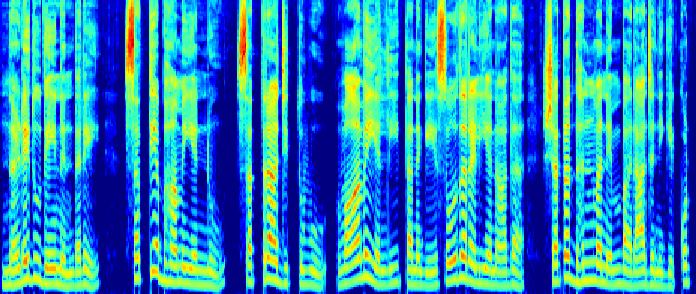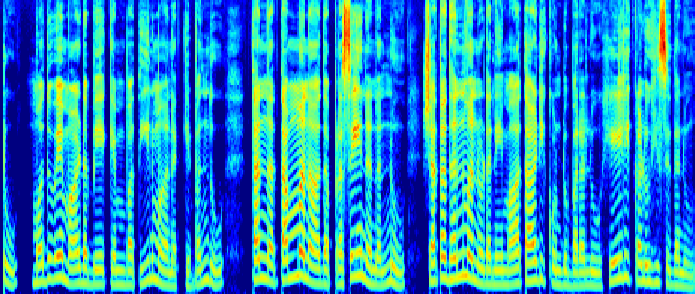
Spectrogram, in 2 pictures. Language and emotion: Kannada, neutral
